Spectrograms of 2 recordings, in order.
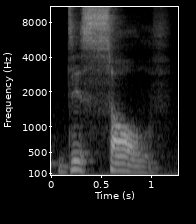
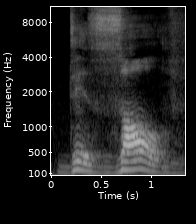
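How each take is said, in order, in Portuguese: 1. O duplo S tem som surdo, como um 's'. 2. O duplo S tem som sonoro, como um 'z'. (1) "E não" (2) "com som de Z"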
